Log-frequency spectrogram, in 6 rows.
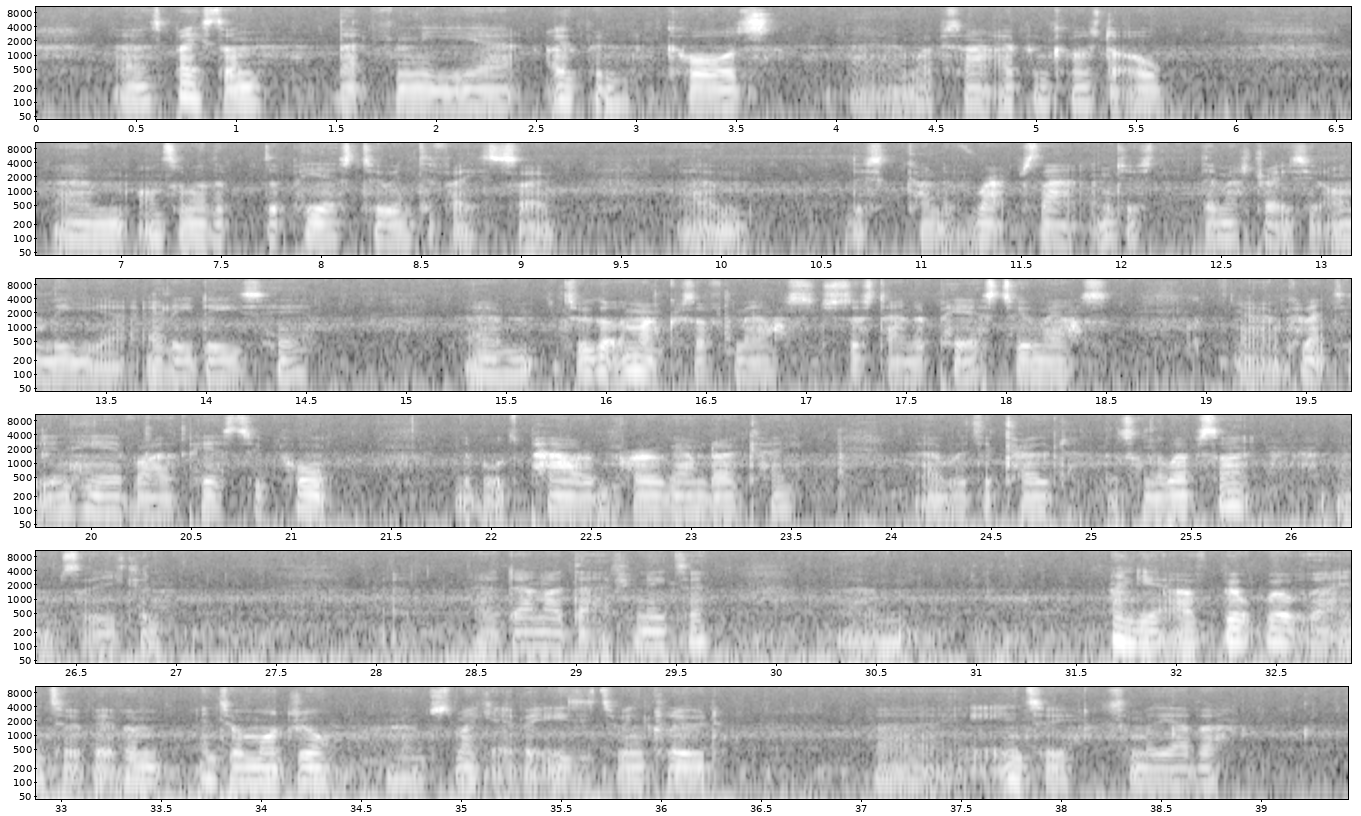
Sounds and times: Speech: 0.4s - 5.7s, 6.6s - 9.2s, 9.8s - 14.6s, 15.3s - 21.2s, 21.8s - 27.0s, 28.0s - 29.7s, 30.3s - 30.7s, 31.6s - 36.4s, 37.0s - 38.9s.

